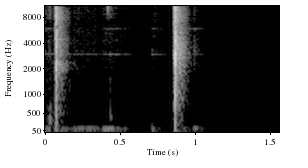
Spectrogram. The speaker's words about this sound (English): Slow clap from behind you as Aaron brushes himself off.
